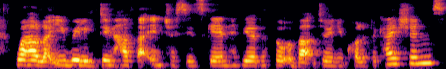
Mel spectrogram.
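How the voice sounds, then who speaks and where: The speaker has a southern English accent. The intonation stays fairly even. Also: woman. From southern England. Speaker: skincare clinic owner. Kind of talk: interview. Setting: in her clinic.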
